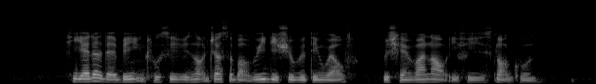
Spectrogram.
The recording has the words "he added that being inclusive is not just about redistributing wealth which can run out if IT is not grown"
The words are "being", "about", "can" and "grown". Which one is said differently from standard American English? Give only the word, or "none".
grown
